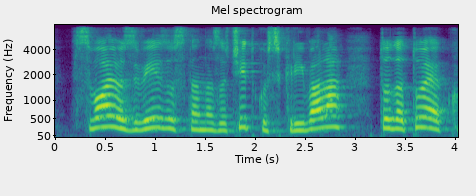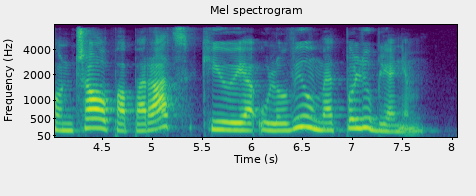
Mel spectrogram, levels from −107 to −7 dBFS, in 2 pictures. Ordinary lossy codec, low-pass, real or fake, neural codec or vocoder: AAC, 48 kbps; 7.2 kHz; real; none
